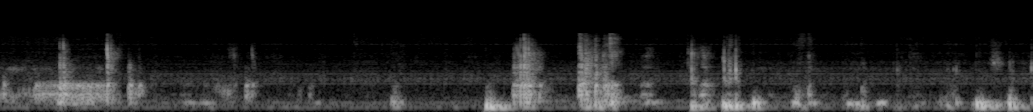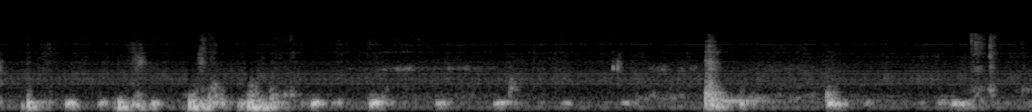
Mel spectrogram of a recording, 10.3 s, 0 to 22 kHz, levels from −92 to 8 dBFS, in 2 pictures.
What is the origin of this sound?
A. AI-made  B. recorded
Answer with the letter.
B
